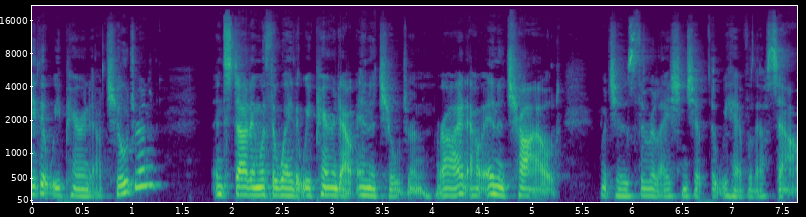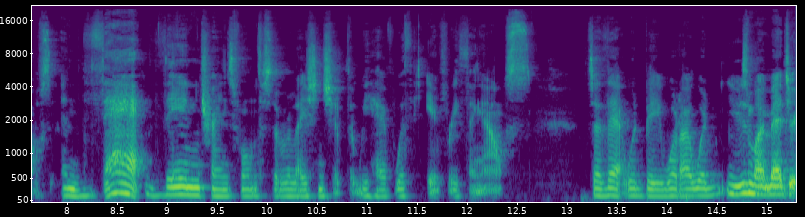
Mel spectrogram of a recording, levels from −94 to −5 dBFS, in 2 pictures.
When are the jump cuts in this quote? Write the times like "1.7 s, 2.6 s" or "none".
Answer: none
